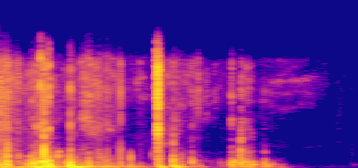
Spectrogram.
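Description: Irregular knocks and handling noise close to a microphone, mixed with some faint, muffled voice. The sound then cuts off abruptly to dead silence as the microphone drops out of the call.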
